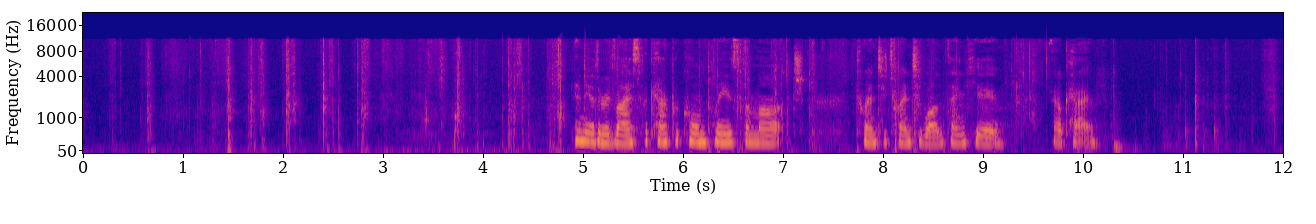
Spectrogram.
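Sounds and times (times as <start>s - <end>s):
cards being shuffled: 0.0s - 9.6s.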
